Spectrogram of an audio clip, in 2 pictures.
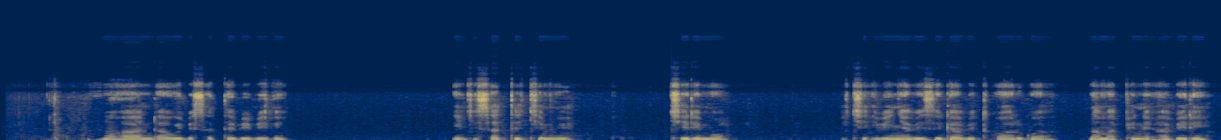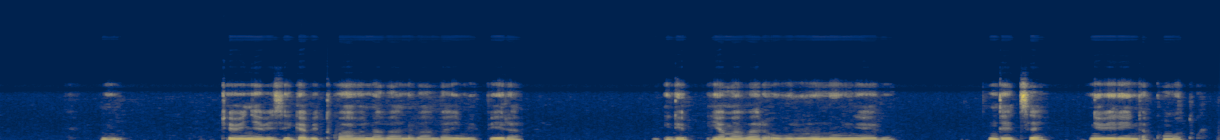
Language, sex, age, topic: Kinyarwanda, male, 18-24, government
